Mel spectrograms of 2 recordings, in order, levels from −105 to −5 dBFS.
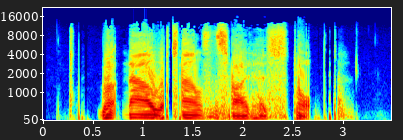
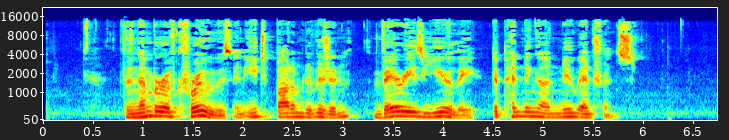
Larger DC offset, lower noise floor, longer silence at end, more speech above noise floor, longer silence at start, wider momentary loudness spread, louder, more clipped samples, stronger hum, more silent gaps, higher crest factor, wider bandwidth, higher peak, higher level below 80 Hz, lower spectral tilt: neither; second, -36 dBFS vs -54 dBFS; second, 0.4 s vs 0.85 s; second, 24 dB vs 37 dB; second, 0.25 s vs 0.4 s; first, 18 LU vs 12 LU; first, -13 LUFS vs -17 LUFS; neither; neither; neither; about the same, 14 dB vs 18 dB; second, 13 kHz vs 15 kHz; about the same, 0 dBFS vs 0 dBFS; first, -34 dBFS vs -54 dBFS; about the same, -5 dB/octave vs -4.5 dB/octave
